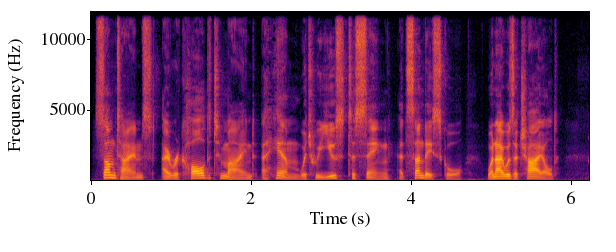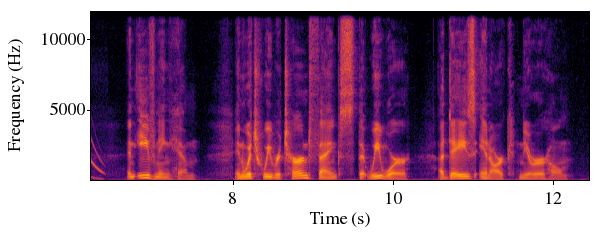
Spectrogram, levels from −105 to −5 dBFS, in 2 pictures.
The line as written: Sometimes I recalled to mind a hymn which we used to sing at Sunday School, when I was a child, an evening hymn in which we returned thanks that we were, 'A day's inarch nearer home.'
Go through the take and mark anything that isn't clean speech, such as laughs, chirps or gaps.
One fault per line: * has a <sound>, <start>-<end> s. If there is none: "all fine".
* has a chirp, 6.2-6.4 s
